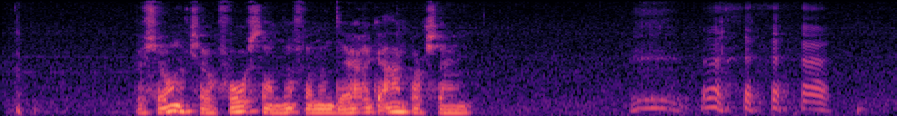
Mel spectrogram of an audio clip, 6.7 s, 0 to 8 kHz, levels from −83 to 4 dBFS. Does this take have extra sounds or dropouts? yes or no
yes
